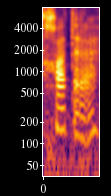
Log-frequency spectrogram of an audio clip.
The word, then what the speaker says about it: Khatira: But they couldn't pronounce the kh, so the way my name is spelled, it's Khatira. So they were like, "You're gonna be Khatira." I was like, "Cool, I'll be Khatira." Oh, but that's not how it's pronounced. The way it's pronounced is Khatira.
